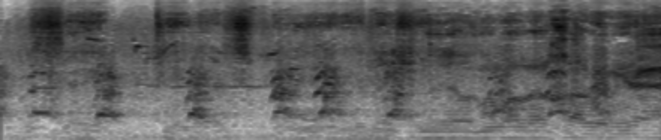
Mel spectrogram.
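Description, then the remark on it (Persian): Several dogs bark in a loud, busy chorus at a caravanserai yard, sharp overlapping barks and yelps coming every fraction of a second, continuous for the whole stretch. “با صدای سگ‌ها چشمایش را باز می کند.”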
